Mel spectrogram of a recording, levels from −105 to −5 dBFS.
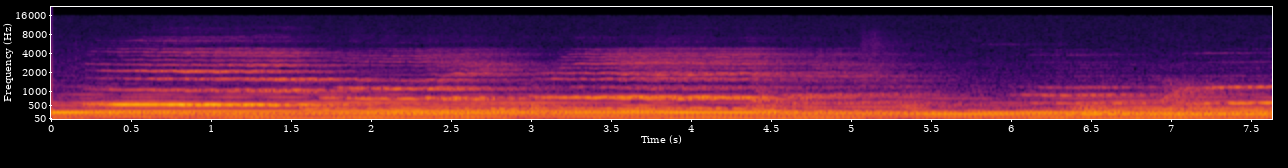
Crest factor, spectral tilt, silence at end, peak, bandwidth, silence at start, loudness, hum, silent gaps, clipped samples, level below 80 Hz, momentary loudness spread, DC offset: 14 dB; -8.5 dB/octave; 0 s; -16 dBFS; 7.8 kHz; 0 s; -31 LUFS; 50 Hz at -40 dBFS; none; under 0.1%; -44 dBFS; 7 LU; under 0.1%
